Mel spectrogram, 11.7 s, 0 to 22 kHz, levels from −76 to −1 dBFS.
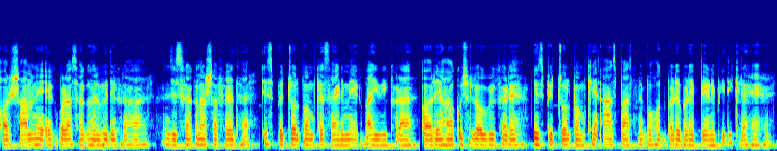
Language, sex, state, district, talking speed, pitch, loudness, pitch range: Hindi, male, Jharkhand, Garhwa, 235 wpm, 115 Hz, -20 LUFS, 110-115 Hz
